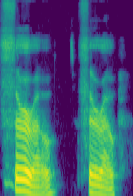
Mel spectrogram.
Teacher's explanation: Again, this one has the unvoiced TH, followed by thur, and then the second syllable is O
